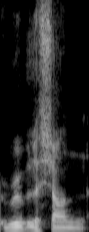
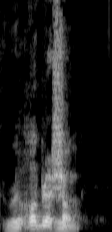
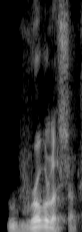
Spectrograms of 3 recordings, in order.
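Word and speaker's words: Reblochon: Um, now, tartiflette is with the Roublechon, um, I can't pronounce it. – Roublechon. – Roublechon.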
